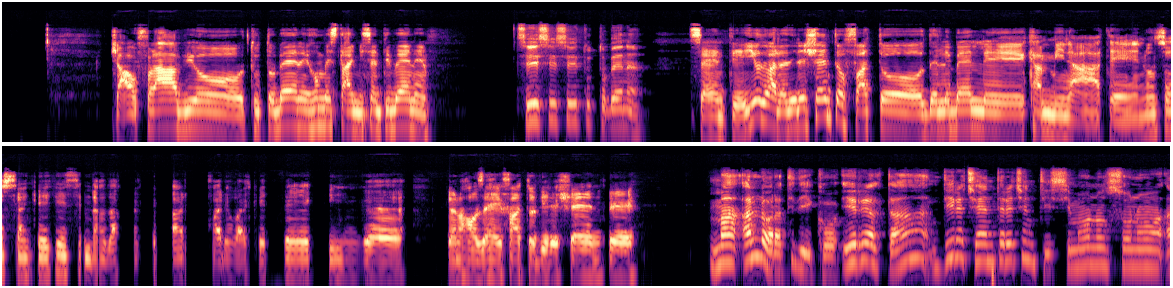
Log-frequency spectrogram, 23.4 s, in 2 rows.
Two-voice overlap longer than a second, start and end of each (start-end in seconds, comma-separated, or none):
none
